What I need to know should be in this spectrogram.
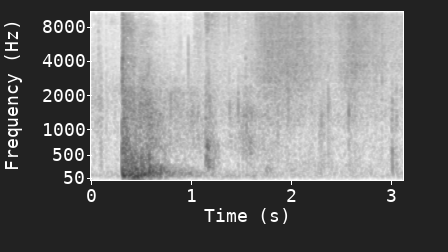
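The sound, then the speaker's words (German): A single loud rifle shot at a shooting range, fired from a prone position on a mat, cracks out as a sharp burst with a brief decaying tail, followed by faint scattered knocks. “Nachher leitet man sich auf eine Matte, bringt das Gewehr in Position und zielt. Trotz Gehörschutz bläst es einem fast Ohren weg.”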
